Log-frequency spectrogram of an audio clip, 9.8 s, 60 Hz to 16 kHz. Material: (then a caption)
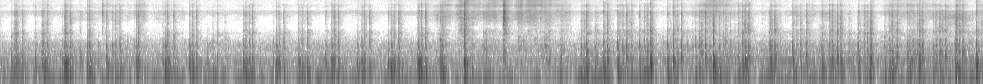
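Cardboard. Fingernails scratch and tap the barcode side panel of an empty, hollow blue cardboard tissue box held on its end close to the listener. The result is a dense, continuous patter of quick, dry scratches and taps with a dull, hollow low-end body around 230 Hz. Each tap dies away almost instantly, with little brightness on top.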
